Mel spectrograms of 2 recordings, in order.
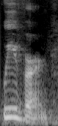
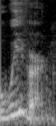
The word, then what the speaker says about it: wyvern: of Thrones dragons and yes I pronounce it weav if you would like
